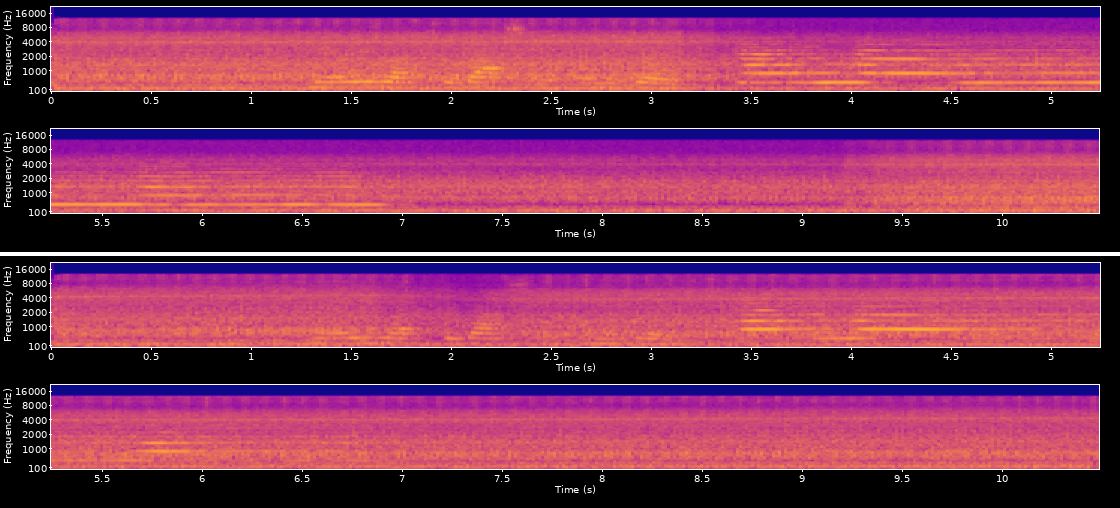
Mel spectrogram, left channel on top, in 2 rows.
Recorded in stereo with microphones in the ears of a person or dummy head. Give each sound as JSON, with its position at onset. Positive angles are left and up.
{"t": 1.3, "sound": "a woman speaking", "side_deg": 70, "distance_m": 1.2}
{"t": 3.4, "sound": "a flute", "side_deg": 0, "distance_m": 2.5}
